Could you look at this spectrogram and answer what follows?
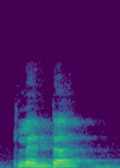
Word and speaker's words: Glinda: Glinda. The G is silent.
